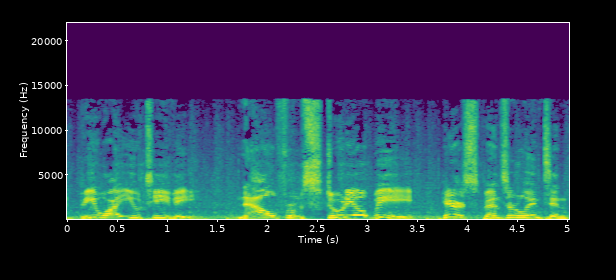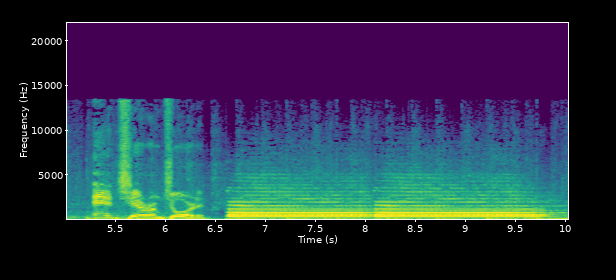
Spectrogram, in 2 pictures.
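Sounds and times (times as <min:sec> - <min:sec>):
rolling train rumble: 0:00.0 - 0:10.0
train wheels clicking on the rails: 0:00.0 - 0:10.0
speech: 0:00.2 - 0:06.6
train horn: 0:06.6 - 0:10.0.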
